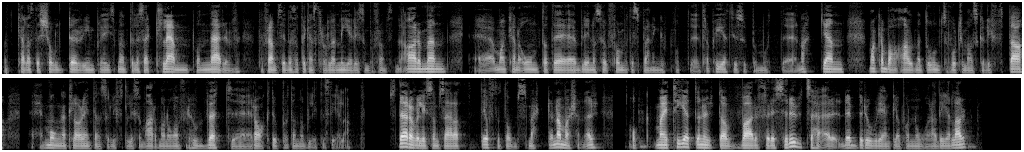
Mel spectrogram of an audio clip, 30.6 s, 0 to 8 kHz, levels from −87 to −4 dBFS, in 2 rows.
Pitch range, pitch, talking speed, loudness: 90-105 Hz, 95 Hz, 195 wpm, -28 LUFS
